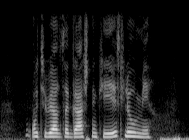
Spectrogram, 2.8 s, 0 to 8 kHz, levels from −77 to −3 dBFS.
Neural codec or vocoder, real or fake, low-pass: none; real; 7.2 kHz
